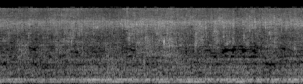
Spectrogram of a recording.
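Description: Tap water streams steadily over a wig as shampoo is rinsed out, a close, constant splashing rush with no break.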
